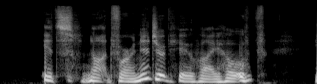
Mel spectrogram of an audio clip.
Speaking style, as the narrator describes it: he laughed

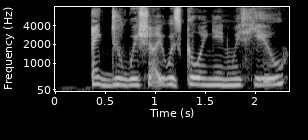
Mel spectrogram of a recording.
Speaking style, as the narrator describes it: said Diana

